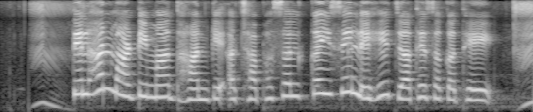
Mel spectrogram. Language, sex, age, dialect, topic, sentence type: Chhattisgarhi, female, 25-30, Central, agriculture, question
